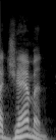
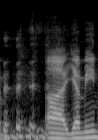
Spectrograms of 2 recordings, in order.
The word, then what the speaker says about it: Jamin: Oh, yeah, Jamin Davis. Not how you say his name. Yamin Davis from Kentucky.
